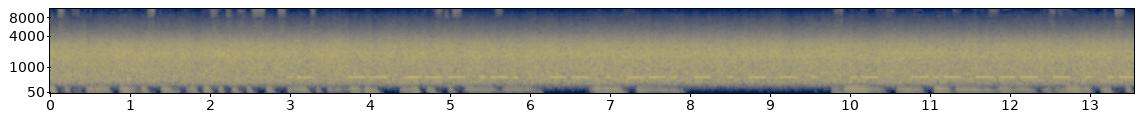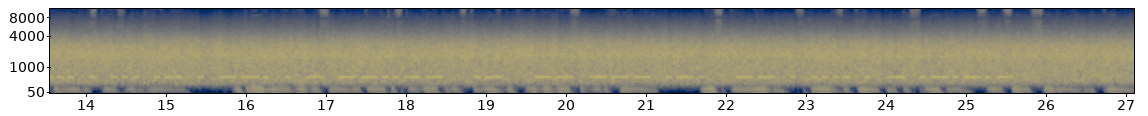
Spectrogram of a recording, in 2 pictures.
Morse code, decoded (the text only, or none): A MOR MEGTETTE A KOTELESSEGET, A MOR MEHET.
